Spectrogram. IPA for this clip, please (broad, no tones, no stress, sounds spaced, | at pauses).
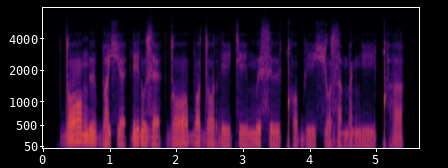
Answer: d ɔː ŋ ɨː b a ç ɛ | ɾ i ɾ u z ɛ | d ɔː b ɔ d ɔ r iː c iː m ɨ s ɨː ǃʰ ɔ b iː ç ɔ z a m a ŋ iː ǃʰ a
